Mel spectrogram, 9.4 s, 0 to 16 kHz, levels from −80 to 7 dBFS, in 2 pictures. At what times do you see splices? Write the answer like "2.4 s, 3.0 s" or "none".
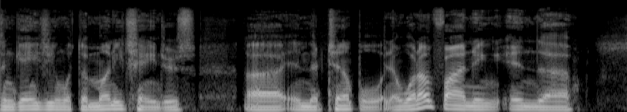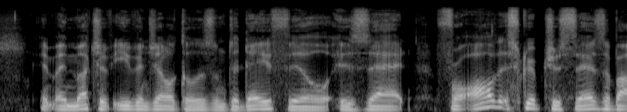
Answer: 2.9 s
